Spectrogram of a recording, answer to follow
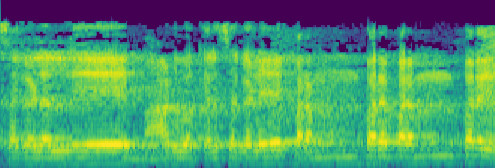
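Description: A man chanting a line of devotional verse in a slow melody, in long held notes across a few phrases.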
